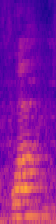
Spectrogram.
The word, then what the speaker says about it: Phwah: Phwah, I spell it P-H-W-A-H. Phwah. You make this sound, it's a magical sound, like a kung fu sound, like a karate sound.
